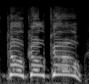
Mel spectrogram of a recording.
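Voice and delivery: high, loud urgent shout; Corporal Macron urging. Acted. Game master voices a corporal on the ladder, urgent shout. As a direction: yell it to hurry the squad up. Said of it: "He goes".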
